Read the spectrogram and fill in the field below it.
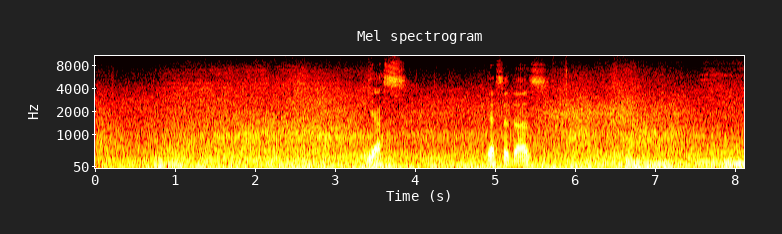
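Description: Traffic hums along a nearby street.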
